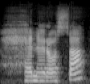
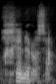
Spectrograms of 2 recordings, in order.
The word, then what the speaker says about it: generosa: use this one because they don't like to pronounce that G with the H. You can do it as an H if you prefer. Generoso, generosa, or you can H-ify it. Generoso, generosa.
